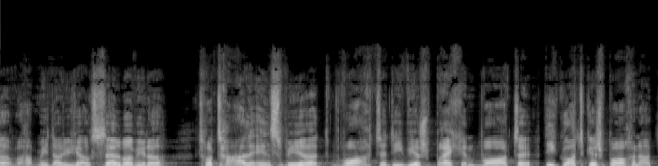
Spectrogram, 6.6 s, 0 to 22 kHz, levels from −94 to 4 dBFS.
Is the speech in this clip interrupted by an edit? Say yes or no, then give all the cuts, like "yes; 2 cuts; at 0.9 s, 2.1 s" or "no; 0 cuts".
yes; 1 cut; at 5.4 s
